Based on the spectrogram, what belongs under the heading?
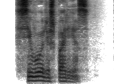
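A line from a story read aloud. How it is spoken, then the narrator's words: Calm old elf. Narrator (Russian): спокойно сказал старый эльф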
